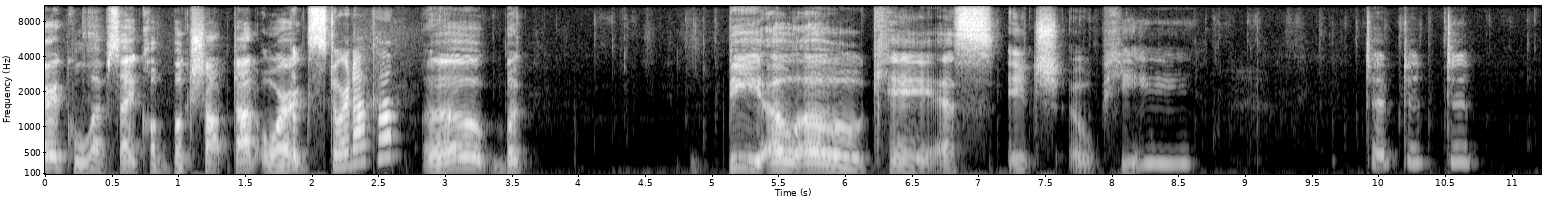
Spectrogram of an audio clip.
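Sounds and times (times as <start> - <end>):
speech: 0.0 - 3.7, 5.1 - 8.7, 9.9 - 10.8
computer keyboard typing: 3.9 - 5.7, 8.6 - 11.2.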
